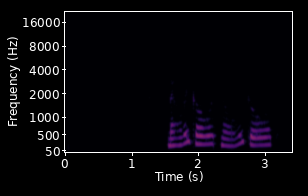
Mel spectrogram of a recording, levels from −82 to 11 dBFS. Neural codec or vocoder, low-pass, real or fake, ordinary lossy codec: none; 3.6 kHz; real; none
